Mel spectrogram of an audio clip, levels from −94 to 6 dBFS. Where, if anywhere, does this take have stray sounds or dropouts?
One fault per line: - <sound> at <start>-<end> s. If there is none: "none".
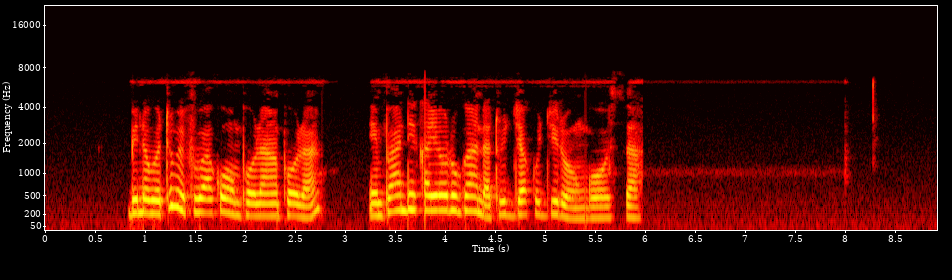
none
